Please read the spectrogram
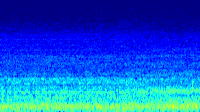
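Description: Steady low hum and hiss of a parked vehicle's cab, with no distinct events.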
